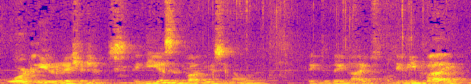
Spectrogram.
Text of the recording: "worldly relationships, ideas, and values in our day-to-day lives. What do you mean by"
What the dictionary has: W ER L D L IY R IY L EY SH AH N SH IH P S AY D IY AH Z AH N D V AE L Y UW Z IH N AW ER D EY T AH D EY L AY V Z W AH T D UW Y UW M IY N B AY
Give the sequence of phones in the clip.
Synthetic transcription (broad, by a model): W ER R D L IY R IY L EY SH AH N SH IH P S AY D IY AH S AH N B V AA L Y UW S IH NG AW ER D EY T AH D EY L AY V S W AH T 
